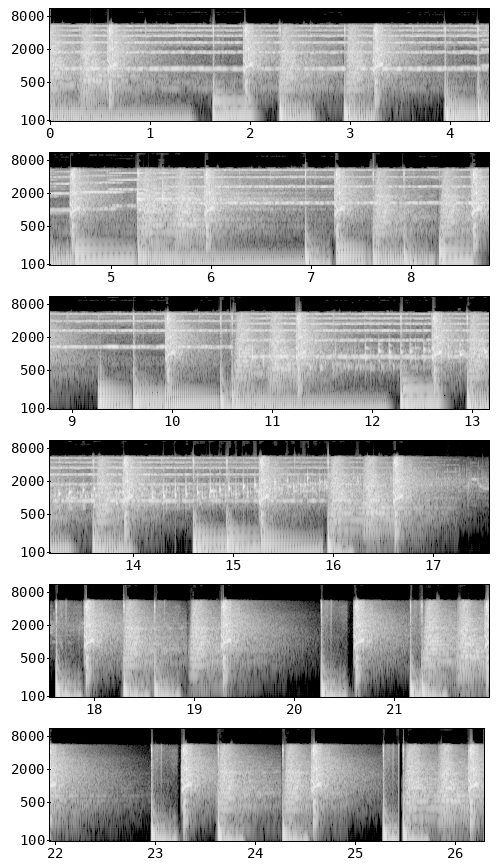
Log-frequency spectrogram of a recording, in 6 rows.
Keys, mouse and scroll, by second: 1.3 click, 1.3 click, 2.4 click, 2.5 click, 5.2 click, 7.5 alt+Delete, 7.7 alt+Delete, 8.3 alt+Delete, 10.8 middle click, 11.8 middle click, 12.5 scroll up 1, 13.7 click, 14.6 click, 14.7 click, 14.8 click, 14.8 click, 16.0 click, 18.1 click, 18.4 double click, 19.8 click, 21.1 click, 21.7 scroll down 1, 24.9 click, 25.3 click, 25.4 double click.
